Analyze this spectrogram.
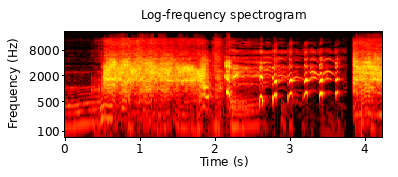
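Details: Pet dog tickled by its owner at home, giving a long harsh breathy rasp, then a rapid run of about seven short, arched, whining yips in a rhythmic burst, ending in another noisy rasp.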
